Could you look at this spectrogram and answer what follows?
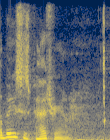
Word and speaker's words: Patreon: I call it the wrong I call it I sound like I just criticized you and I say it wrong because it's patron.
